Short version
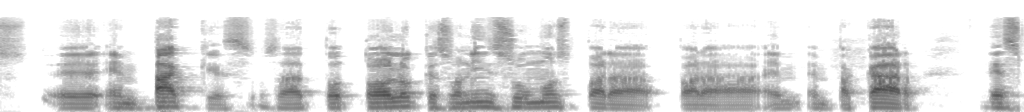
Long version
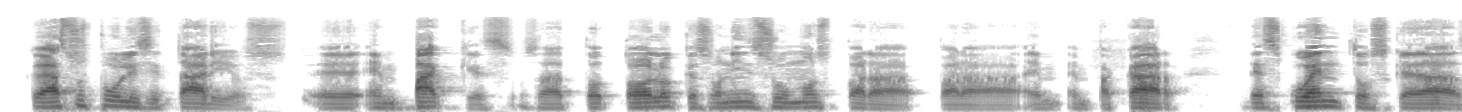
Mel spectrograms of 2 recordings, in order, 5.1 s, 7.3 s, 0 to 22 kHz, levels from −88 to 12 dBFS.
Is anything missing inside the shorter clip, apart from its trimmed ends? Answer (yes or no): no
